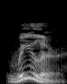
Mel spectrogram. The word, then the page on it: reeler: British English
